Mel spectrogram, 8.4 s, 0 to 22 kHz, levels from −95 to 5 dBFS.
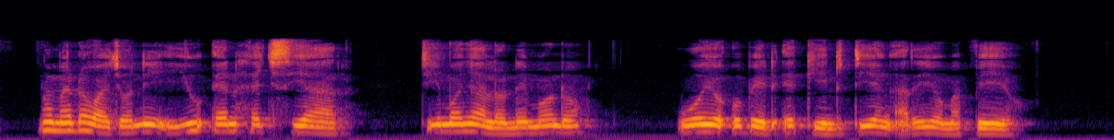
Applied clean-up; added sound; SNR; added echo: none; none; none; none.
